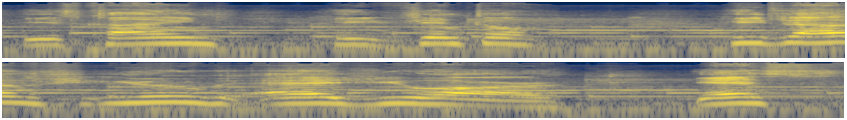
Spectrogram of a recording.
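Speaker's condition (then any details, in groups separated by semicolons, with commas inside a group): Cerebral palsy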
